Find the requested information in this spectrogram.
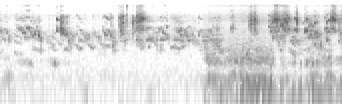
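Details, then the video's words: Budgerigars chirping in a steady jumble of high twittering and short squawks, growing busier and slightly louder in the second half. "Adorable Budgies Chirping Sounds"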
